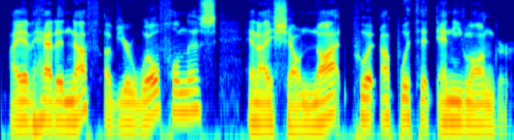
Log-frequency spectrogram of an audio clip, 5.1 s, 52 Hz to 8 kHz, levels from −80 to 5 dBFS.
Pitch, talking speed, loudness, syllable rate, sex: 110 Hz, 200 wpm, -19 LUFS, 4.9 syllables/s, male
